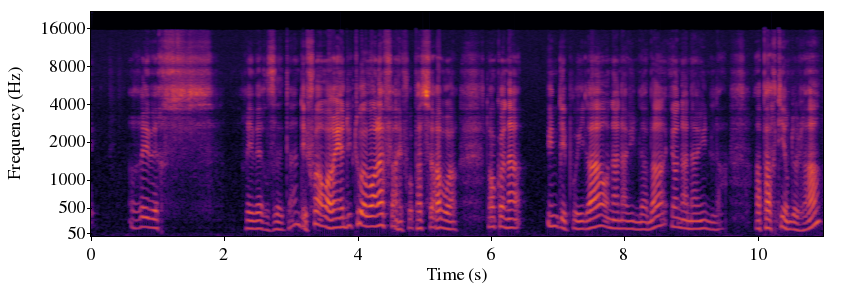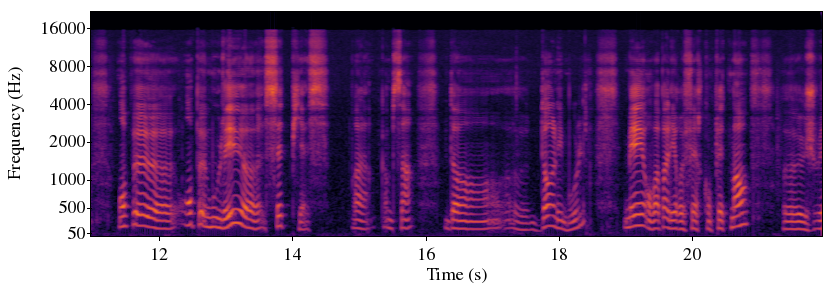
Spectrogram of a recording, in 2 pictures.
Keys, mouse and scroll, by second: 0.7 click, 2.7 click, 4.1-5.0 right drag, 5.4 scroll up 1, 7.2 scroll down 1, 9.2-9.6 scroll down 1, 11.2 click, 12.3 click, 15.1 click.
